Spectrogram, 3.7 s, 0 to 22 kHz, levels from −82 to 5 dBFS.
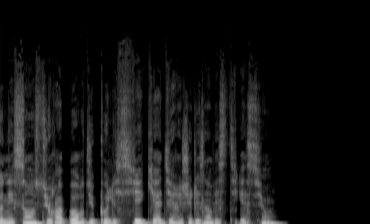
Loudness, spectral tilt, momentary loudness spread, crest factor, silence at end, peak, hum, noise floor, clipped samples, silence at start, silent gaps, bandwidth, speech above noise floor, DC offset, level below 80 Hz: -27 LUFS; -6.5 dB/octave; 9 LU; 16 dB; 0.9 s; -10 dBFS; none; -89 dBFS; under 0.1%; 0 s; none; 16 kHz; 62 dB; under 0.1%; -60 dBFS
